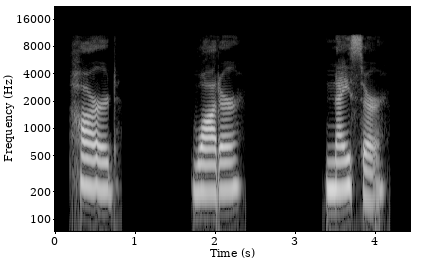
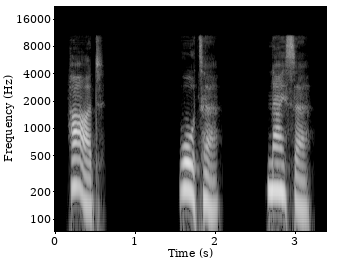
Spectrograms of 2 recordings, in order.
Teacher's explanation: just pronounce that R if you want to sound more American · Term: rhotic accent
